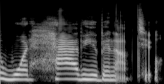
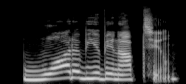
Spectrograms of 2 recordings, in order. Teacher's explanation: They don't say, what have you been up to? Instead, they drop the H completely and they pronounce of, just the schwa sound, and then the v sound. What of, not what have, but what of.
